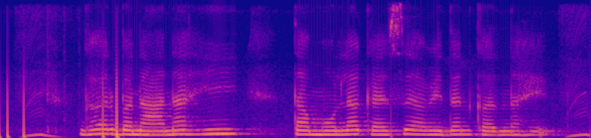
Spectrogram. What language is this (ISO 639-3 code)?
hne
